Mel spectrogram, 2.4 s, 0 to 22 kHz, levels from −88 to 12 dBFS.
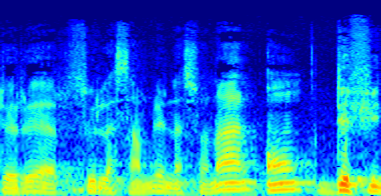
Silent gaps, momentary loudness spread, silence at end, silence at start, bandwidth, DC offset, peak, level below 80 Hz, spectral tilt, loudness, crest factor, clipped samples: none; 9 LU; 0 s; 0 s; 15 kHz; under 0.1%; -2 dBFS; -40 dBFS; -7 dB/octave; -22 LUFS; 18 dB; under 0.1%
